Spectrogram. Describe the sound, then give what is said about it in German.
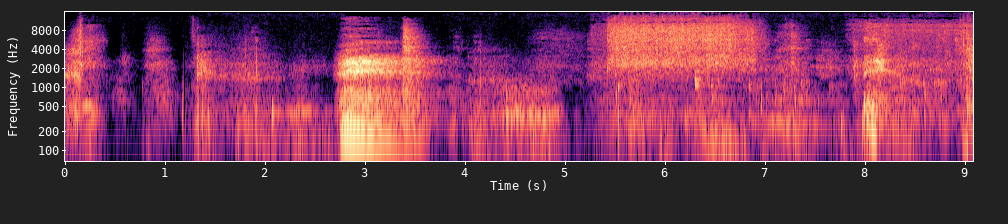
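A stovetop espresso maker brewing espresso on a stove gurgles and sputters with hissy, watery bursts that come and go, while people talk intermittently around it. “Was ist denn da auf deinem Herd los? Hast du dir gleich einen, ähm, einen richtigen Espresso gekocht”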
